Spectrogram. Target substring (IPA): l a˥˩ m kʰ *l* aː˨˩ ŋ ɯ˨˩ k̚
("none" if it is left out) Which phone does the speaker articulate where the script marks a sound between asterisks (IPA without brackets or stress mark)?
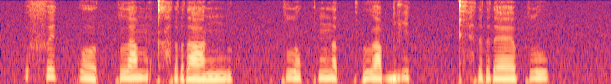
r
